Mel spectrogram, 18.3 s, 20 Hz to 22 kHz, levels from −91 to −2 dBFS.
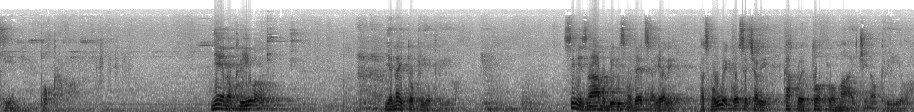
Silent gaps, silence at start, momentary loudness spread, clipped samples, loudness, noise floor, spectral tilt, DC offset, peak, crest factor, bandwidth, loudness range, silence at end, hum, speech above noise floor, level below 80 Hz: none; 0 s; 22 LU; 2%; -10 LUFS; -31 dBFS; -6 dB/octave; 0.7%; 0 dBFS; 12 dB; 15 kHz; 11 LU; 0 s; none; 22 dB; -32 dBFS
